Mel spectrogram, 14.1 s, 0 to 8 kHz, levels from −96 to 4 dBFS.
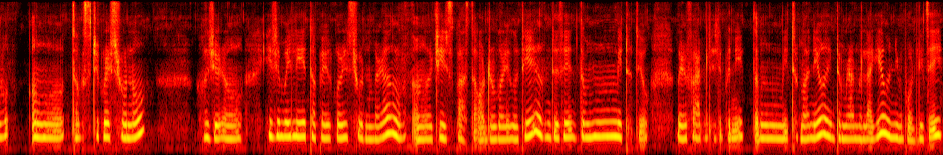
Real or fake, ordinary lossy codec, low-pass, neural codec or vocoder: fake; none; none; codec, 16 kHz, 4.8 kbps, FACodec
